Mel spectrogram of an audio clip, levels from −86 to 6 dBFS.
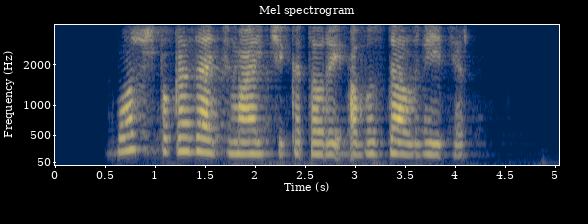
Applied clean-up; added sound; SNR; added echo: neural mask model DeepFilterNet 3.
